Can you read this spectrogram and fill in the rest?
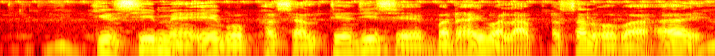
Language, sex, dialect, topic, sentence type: Magahi, male, Southern, agriculture, statement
